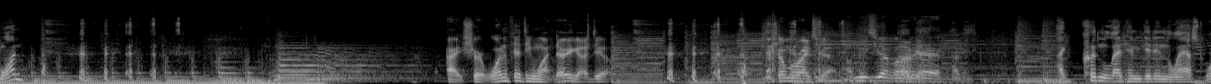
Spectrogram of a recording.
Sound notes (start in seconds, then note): 2.2 laughs; 7.9 laughs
